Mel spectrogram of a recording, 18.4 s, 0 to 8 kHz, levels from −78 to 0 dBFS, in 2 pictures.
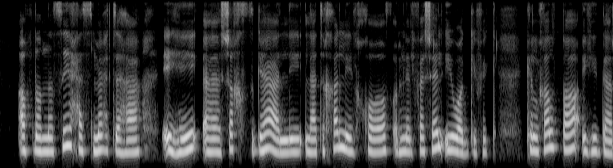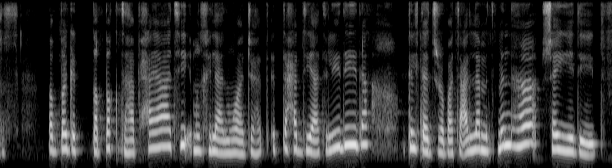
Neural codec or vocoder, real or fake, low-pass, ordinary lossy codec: none; real; none; none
